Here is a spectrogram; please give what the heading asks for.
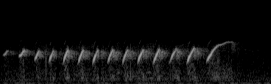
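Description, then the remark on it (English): A bird call used as a signal, of a bird not found in the jungle where it is given, about a dozen quick, evenly spaced high chirps in a rapid trill, finishing with one longer note that sweeps upward, heard on its own with no talking. “The bird call? Yes.”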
